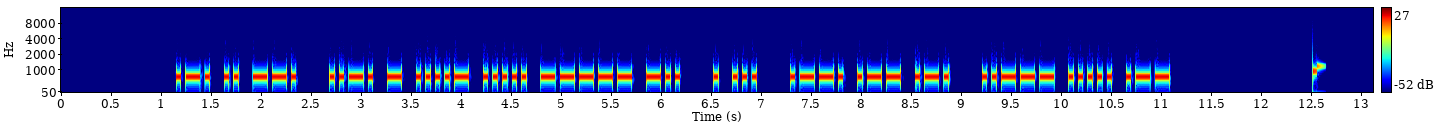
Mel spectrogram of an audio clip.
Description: Morse code, heard as a keyed tone, about 25 wpm, 700 Hz. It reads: RIG FT450D ES PWR 25W
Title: K1USN SST QSO Practice 25wpm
